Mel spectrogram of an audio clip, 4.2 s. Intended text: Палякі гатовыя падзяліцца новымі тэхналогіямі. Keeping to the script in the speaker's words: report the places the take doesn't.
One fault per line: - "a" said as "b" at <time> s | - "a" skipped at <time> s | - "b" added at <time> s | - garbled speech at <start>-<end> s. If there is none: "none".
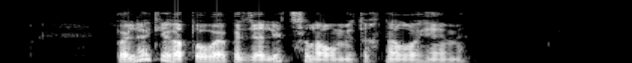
none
